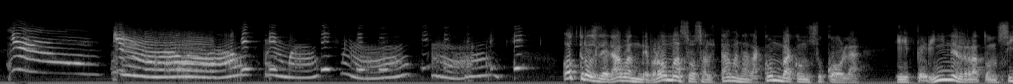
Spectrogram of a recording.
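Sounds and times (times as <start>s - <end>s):
cat meowing: 0.0s - 5.3s
speech: 5.8s - 10.1s.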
